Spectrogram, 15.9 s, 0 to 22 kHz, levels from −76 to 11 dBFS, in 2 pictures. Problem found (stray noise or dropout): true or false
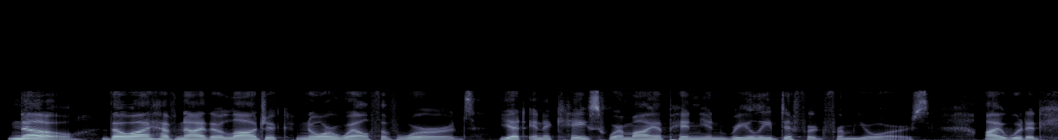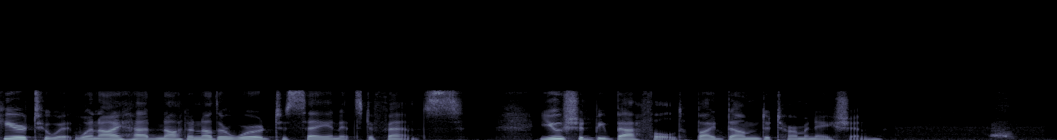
true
